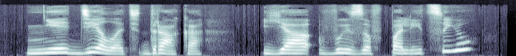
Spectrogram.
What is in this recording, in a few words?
Russian, russian phrases insults; ロシア語のネガティブなフレーズ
